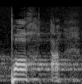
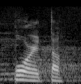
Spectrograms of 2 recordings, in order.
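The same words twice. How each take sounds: First: It is said in a northeastern Brazilian accent. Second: It is said in a non-northeastern Brazilian accent. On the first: "eu falo porta, porque eu sou nordestina" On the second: "Era a mesma coisa que mandar eu dizer porta. Eu não sei dizer porta"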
